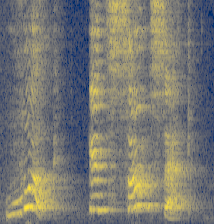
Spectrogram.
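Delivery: ordinary delivery, nothing marked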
